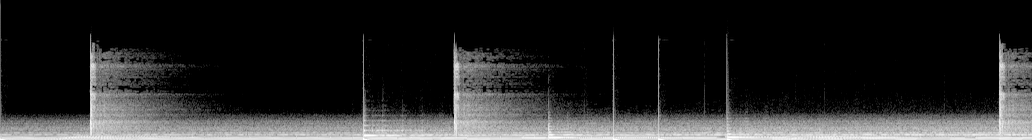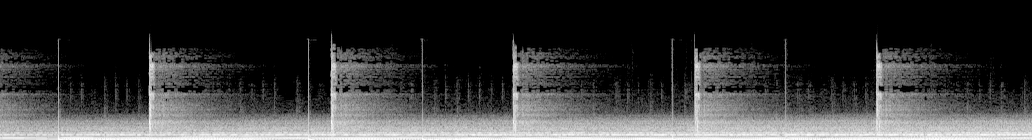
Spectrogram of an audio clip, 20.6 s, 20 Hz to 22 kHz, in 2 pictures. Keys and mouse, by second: 3.4-6.0 middle drag, 6.9 middle click, 7.6-9.1 drag, 8.4 l, 9.3 s, 12.7-14.4 drag, 15.3-17.9 middle drag, 16.0 a, 19.1-20.6 middle drag.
